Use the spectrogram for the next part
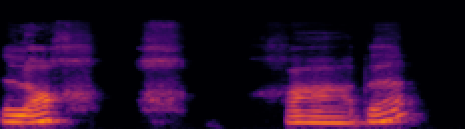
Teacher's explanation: Then Rabe, that's the same location. The R is pronounced in the same location where you pronounce the Loch fricative.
